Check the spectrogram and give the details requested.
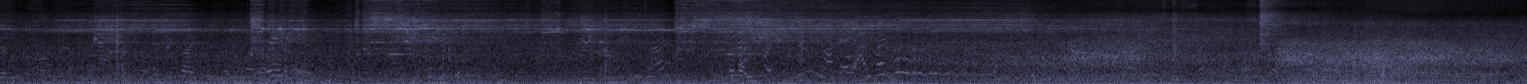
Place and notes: cologne, chlodwigplatz, kvb haltestelle, bahn
soundmap cologne/ nrw
chlodwigplatz nachmittags, einfahrt einer strassenbahn an die haltestelle
project: social ambiences/ listen to the people - in & outdoor nearfield recordings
